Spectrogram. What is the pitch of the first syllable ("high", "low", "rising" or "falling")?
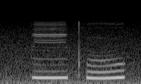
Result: low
